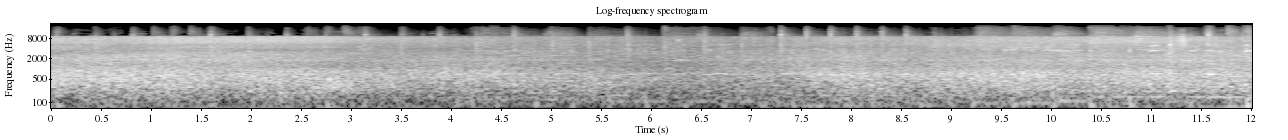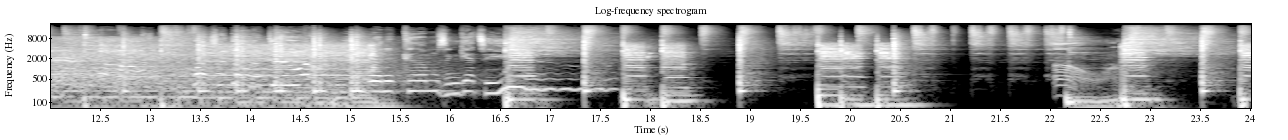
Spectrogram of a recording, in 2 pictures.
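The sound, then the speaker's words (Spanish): Sea waves on the coast make a steady, broad wash of surf for about fifteen seconds, then give way to choppier, broken sounds. “estoy hoy en un lugar de costa, y bueno, espero que se oiga un poquito las olas de fondo.”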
